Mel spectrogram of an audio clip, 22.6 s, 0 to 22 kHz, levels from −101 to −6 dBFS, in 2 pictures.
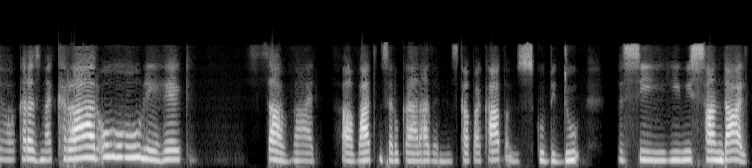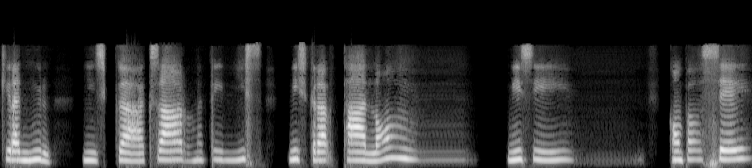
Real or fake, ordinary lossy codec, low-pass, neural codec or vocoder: fake; AAC, 32 kbps; 7.2 kHz; codec, 16 kHz, about 1 kbps, DyCAST, with the encoder's durations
